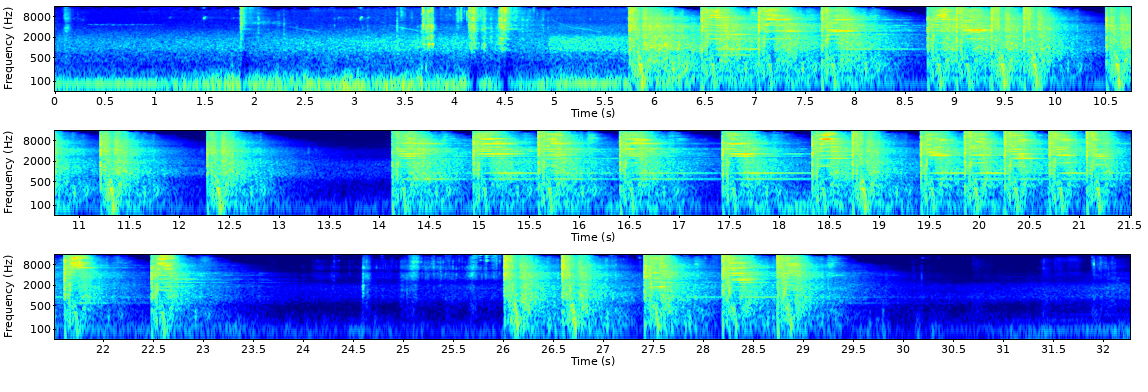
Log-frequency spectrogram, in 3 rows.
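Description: Pioneer Arms Hellpup AK pistol in 7.62x39 firing three rapid strings of semi-automatic shots, starting about six seconds in, with a pause between strings. A steady metallic ringing from steel targets being hit runs through the shooting.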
